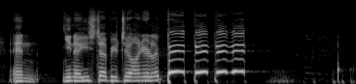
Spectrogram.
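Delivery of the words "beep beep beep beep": very high imitated bleep tone; censor beeps. Imitating a cusser who stubbed a toe, high censor beeps. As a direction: bleep out a curse in a high squeal. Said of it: "you really didn't say beep".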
